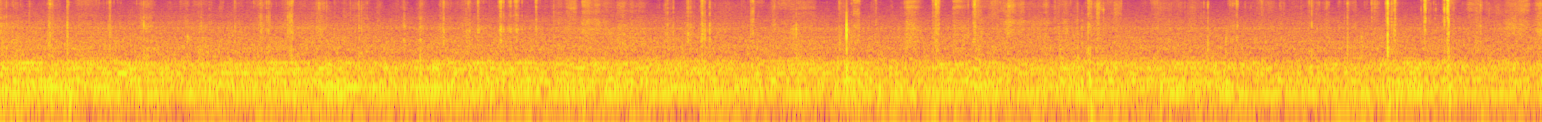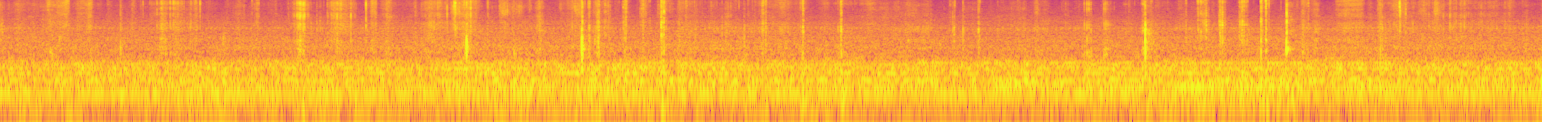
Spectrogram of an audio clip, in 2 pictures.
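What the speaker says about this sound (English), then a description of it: "cut like this around the edges with the detail scissors" Small, crisp snipping clicks repeat irregularly over a steady background hum, detail scissors making short cuts around edges close by.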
